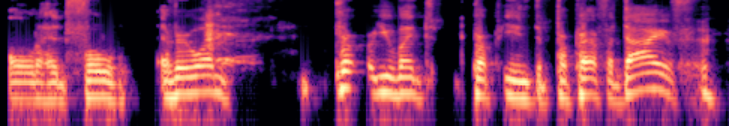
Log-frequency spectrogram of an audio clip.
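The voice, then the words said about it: Scottish-accented imitation of another person's voice. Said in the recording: “Sean Connery is the best one ... Doing voices now ... It's Scottish”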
